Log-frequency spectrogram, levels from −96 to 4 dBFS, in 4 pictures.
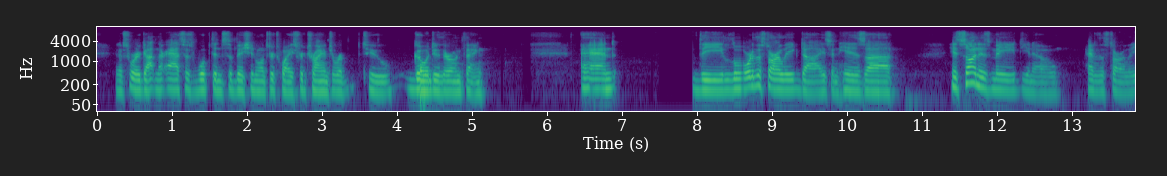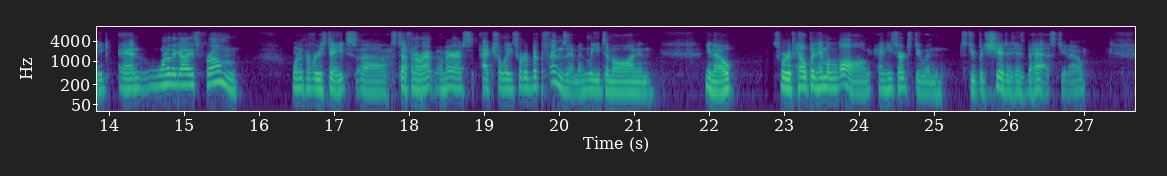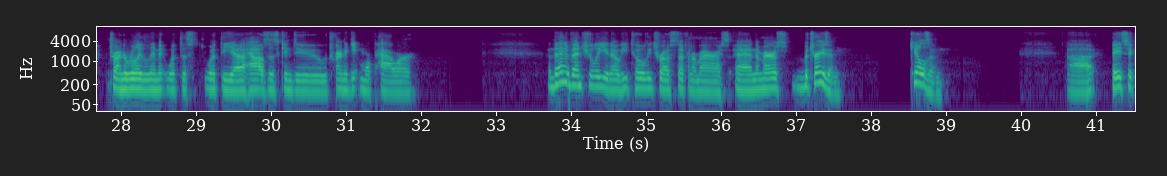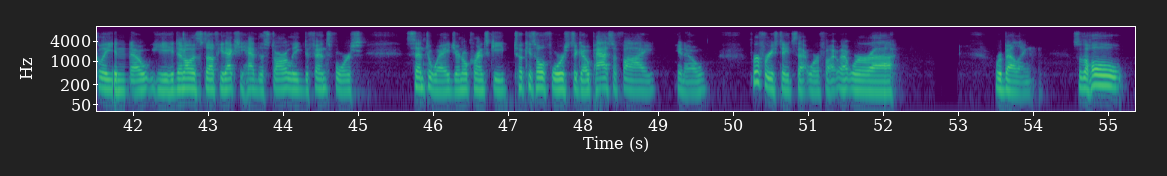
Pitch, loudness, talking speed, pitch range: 140 Hz, -30 LUFS, 175 wpm, 130-155 Hz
